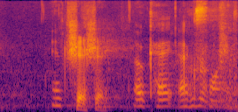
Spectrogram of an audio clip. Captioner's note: speaking chinese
